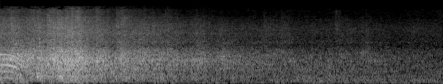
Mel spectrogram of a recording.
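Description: Typhoon gale and driving rain: a loud gust that eases off over the following seconds.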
